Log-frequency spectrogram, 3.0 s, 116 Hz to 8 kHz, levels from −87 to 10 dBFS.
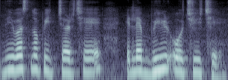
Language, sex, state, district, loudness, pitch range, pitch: Gujarati, female, Gujarat, Valsad, -16 LUFS, 175-200 Hz, 180 Hz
